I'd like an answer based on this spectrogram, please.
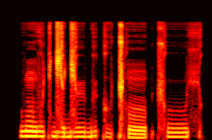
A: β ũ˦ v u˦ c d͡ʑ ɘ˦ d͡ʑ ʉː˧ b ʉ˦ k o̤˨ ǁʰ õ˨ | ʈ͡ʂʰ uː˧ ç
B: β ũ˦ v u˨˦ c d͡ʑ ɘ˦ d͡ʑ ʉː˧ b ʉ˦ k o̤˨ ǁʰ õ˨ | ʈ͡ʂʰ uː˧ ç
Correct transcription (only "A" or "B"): A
